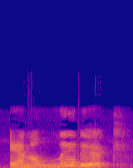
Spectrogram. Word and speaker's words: analytic: For example, if I say analytic, I have the stress on the third on the third syllable.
